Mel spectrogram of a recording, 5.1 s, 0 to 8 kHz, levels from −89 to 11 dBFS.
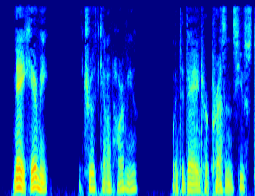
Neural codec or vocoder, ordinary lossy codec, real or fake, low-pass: codec, 16 kHz, 2 kbps, X-Codec, WavLM features, trained on Multilingual LibriSpeech; MP3, 32 kbps; fake; 7.2 kHz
